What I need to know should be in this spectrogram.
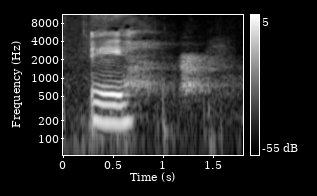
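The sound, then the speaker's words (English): A dog barking at home during a recorded conversation: one drawn-out, tonal bark followed by a shorter, rougher second bark, both moderately loud against a quiet background. “Well, the dog's barking.”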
